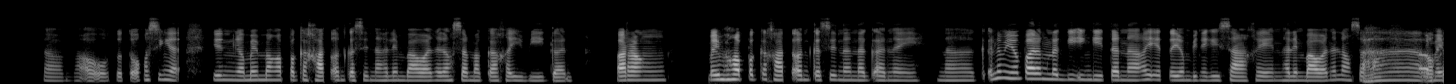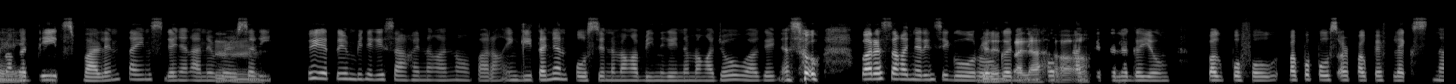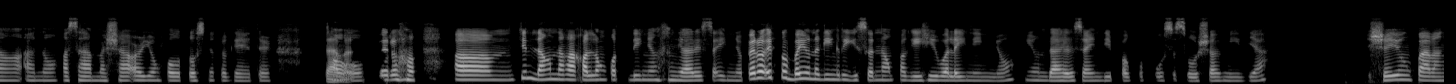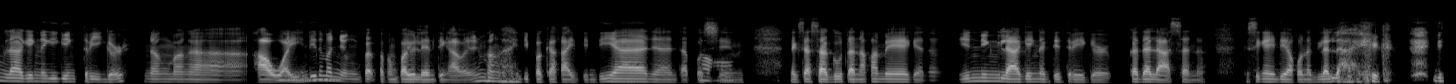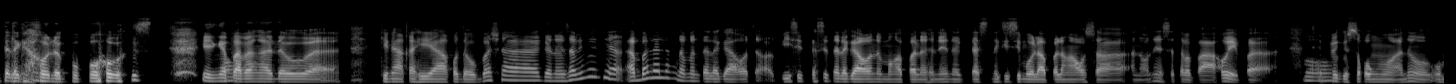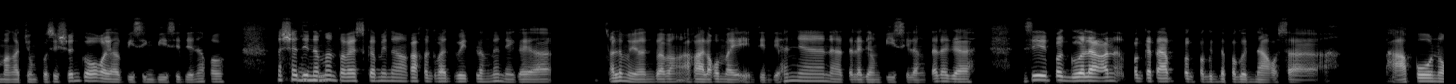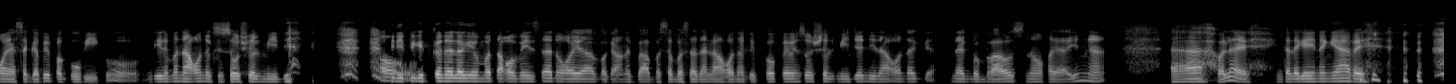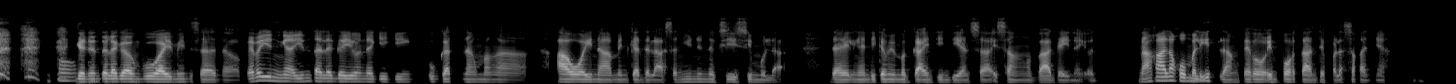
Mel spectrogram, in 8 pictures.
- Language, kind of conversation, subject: Filipino, podcast, Anong epekto ng midyang panlipunan sa isang relasyon, sa tingin mo?
- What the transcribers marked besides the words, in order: laughing while speaking: "So"; in English: "pagpi-flex"; in English: "trigger"; laughing while speaking: "mga"; in English: "nagti-trigger"; laughing while speaking: "nagla-like, hindi talaga ako nag-po-post"; laughing while speaking: "media, eh"; laugh; other background noise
